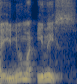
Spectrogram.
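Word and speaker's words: Enuma Elish: Seven Tablets of Creation the enuma Elis which is really the way to pronounce it you could say Elish as well more Americanized right is the Babylonian creation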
